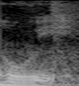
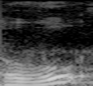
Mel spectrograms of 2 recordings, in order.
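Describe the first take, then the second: First: The word ends in an i vowel. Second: The word ends in a u vowel. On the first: "tidak ada huwi" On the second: "tidak ada huwu"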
